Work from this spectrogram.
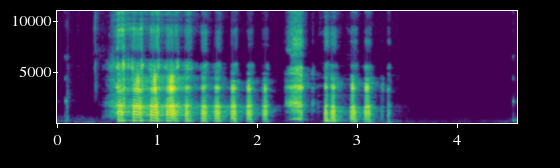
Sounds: Laughter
